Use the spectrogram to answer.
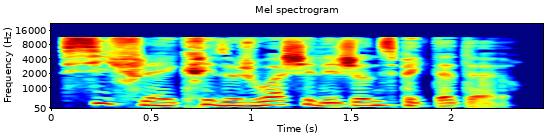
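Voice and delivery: ordinary delivery, nothing marked

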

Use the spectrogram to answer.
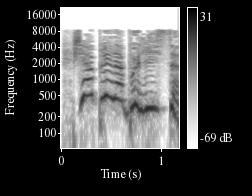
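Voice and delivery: high urgent shout; calling out. A narrator's reading. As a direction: shout the confession through the door. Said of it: "lança Agatha".

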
